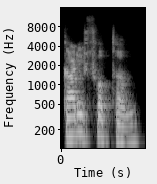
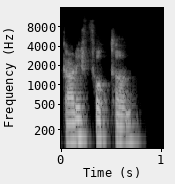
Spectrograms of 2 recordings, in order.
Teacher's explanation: the emphasis is very much on the second syllable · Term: stress shift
